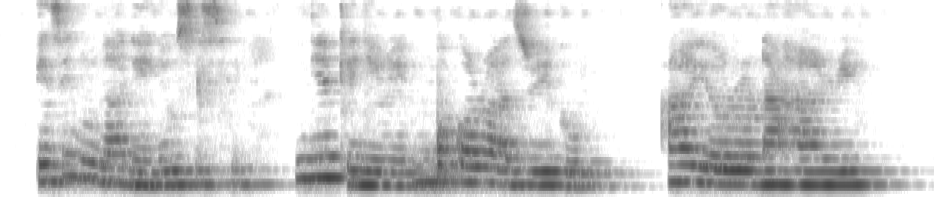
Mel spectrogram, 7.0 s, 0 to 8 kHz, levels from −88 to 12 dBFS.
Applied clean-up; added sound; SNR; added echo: none; none; none; reverberation time 0.6 s.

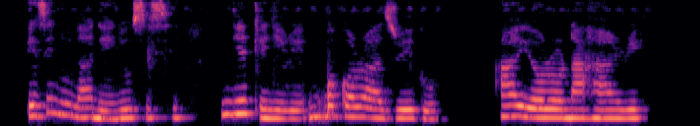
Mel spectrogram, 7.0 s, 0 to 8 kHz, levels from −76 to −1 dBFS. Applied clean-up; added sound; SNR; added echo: none; none; none; none.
